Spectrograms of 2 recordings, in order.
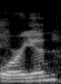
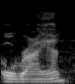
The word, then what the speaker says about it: Orion: named Milan, not Milan, a town named Orion, not Orion, a town named Rio, not Rio, a town named Viola, not Viola, and I'm missing one. Viola, Rio, Orion, Milan.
